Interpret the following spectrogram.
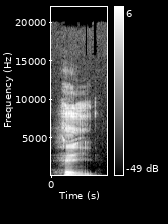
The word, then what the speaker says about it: he: Letter number five on the Hebrew alphabet is hey. Hey. And hey has a sound of h as in hey or how. That h sound is what hey sounds like.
